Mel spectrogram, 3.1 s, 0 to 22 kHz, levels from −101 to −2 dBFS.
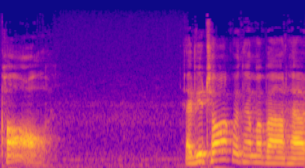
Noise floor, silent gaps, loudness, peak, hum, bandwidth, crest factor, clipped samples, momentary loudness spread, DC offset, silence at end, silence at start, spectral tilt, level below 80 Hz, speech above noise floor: -53 dBFS; none; -20 LUFS; -4 dBFS; none; 13.5 kHz; 18 dB; under 0.1%; 10 LU; under 0.1%; 0 s; 0 s; -6 dB/octave; -58 dBFS; 35 dB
